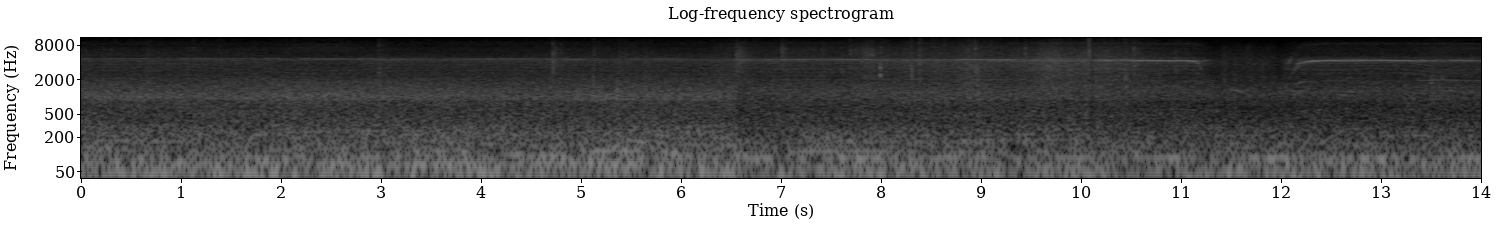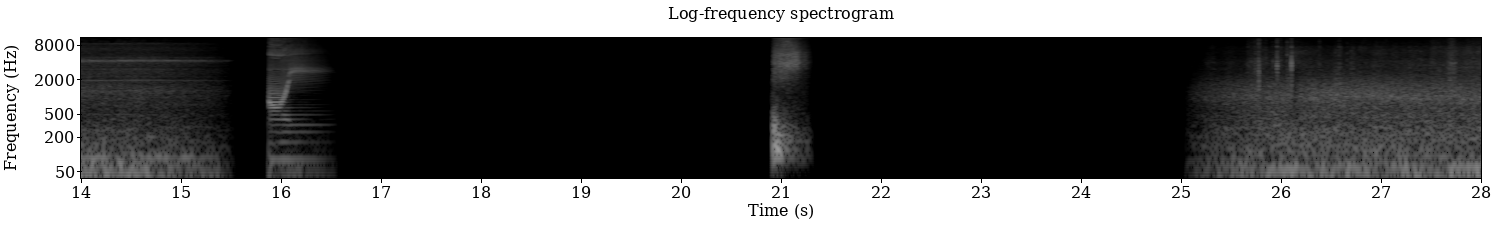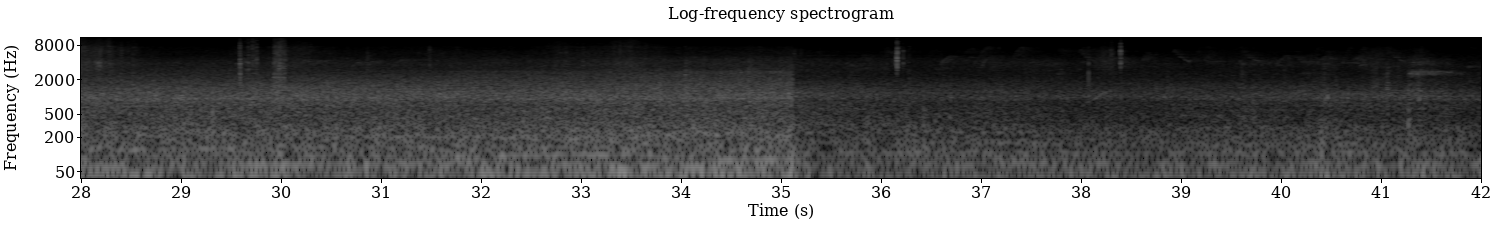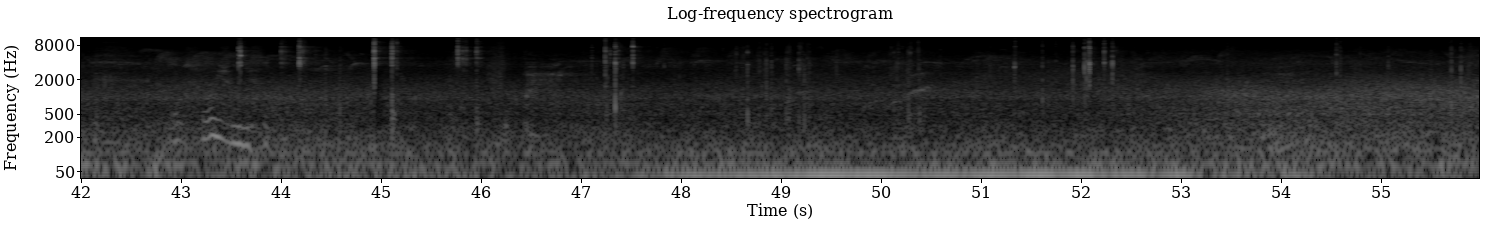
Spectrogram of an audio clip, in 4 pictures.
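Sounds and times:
winch whine: 0.0s - 15.5s
wind: 0.0s - 16.4s, 25.0s - 55.9s
distant road traffic: 25.1s - 55.9s.

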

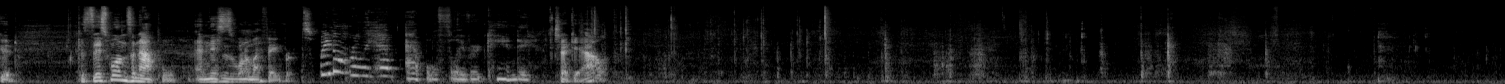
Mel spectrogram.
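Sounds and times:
chewing jelly sweet: 10.5s - 11.2s, 13.3s - 15.0s.

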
